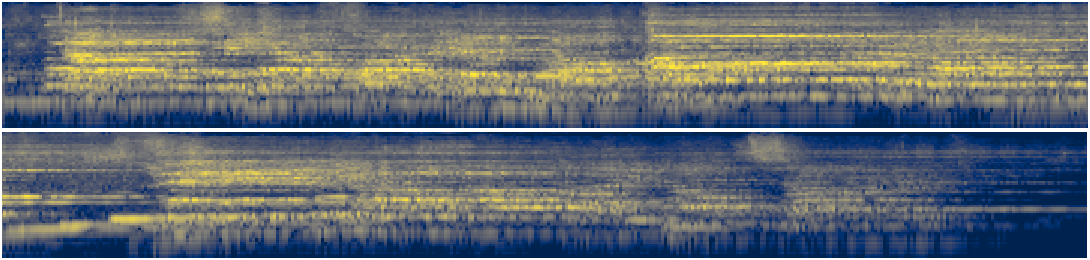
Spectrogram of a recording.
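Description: A choir singing, several voices together, fading out over the last couple of seconds.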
